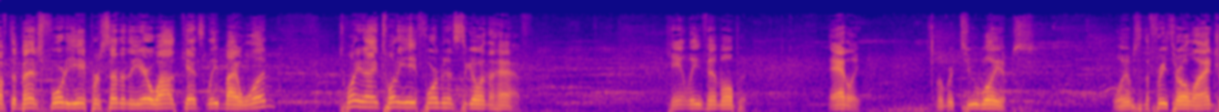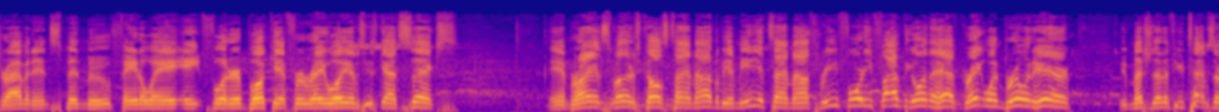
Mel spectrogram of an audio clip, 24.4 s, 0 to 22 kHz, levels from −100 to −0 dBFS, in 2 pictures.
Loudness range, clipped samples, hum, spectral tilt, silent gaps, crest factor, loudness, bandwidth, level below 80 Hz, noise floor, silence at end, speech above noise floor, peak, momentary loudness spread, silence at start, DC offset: 12 LU; under 0.1%; none; -3.5 dB/octave; none; 20 dB; -26 LUFS; 14 kHz; -56 dBFS; -58 dBFS; 0 s; 32 dB; -6 dBFS; 14 LU; 0 s; under 0.1%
